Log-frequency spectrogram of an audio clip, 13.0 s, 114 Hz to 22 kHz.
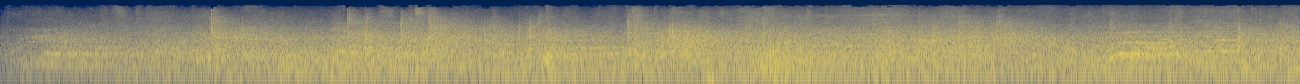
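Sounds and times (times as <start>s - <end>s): crowd noise: 0.0s - 13.0s
ice skates scraping: 1.0s - 13.0s
hockey sticks and puck knocking: 1.9s - 13.0s
people shouting: 11.0s - 13.0s.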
